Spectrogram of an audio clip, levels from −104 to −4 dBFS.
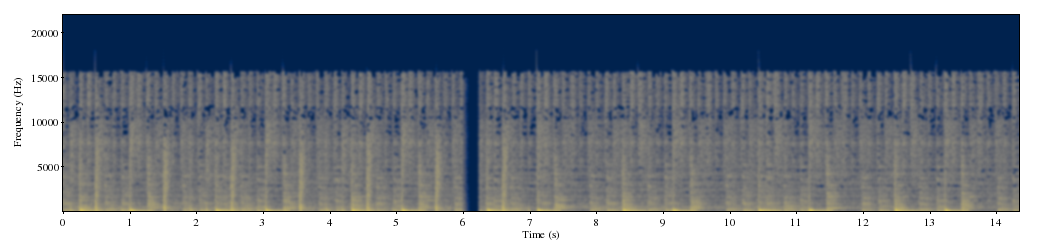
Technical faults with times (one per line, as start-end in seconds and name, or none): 5.97-6.25 long network dropout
